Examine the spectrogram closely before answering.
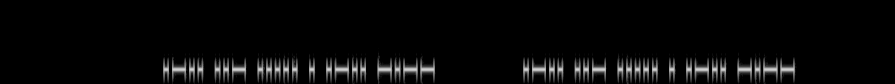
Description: Morse code, heard as a keyed tone, about 28 wpm, 700 Hz. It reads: LU5ELY LU5ELY
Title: DXCC-100 Call Signs - 6 Characters - Repeated 2x - 28wpm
